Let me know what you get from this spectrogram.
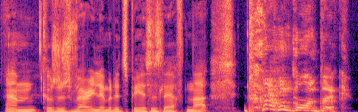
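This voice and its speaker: Tired, jokey radio host. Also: male voice, mid-range voice, sing-song, normal speed, no echo, clean studio sound. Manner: chatty and jokey, a bit tired. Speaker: radio breakfast show host. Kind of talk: casual podcast chat.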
